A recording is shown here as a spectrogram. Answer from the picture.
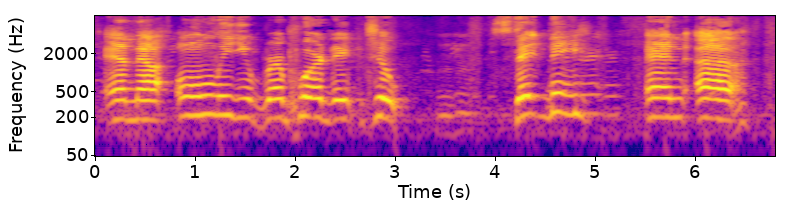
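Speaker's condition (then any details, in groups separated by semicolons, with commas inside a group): Cerebellar degeneration and ataxia; slow speech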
